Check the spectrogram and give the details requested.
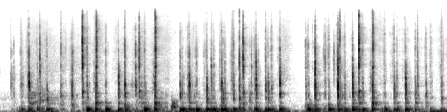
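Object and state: Plastic keyboard being typed on.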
